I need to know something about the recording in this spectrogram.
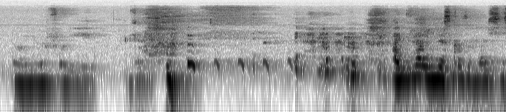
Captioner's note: laughs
